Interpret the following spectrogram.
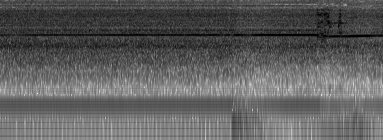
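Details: Older used SRD drill sharpener grinding a non-split-point drill: steady motor hum with a light scratchy rasp as the wheel bites the drill point; sharpener cutting normally.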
